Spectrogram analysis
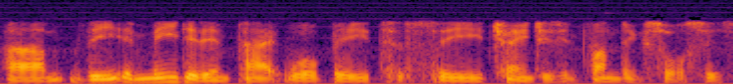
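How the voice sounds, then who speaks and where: A man speaking as an expert economist in an interview over the phone, giving measured, formal, halting analytical answers. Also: low voice, no echo. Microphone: telephone. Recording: dull, muffled phone interview line.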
